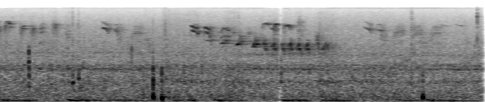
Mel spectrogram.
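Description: Small songbirds chirping, with a longer falling run of high notes in the middle, over a low rumble that pulses about once a second.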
